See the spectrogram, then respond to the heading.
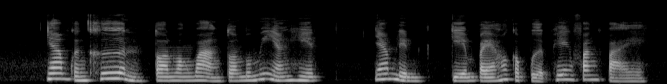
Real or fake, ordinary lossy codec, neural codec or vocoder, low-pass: real; none; none; 10.8 kHz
